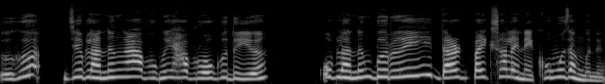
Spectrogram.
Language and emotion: Bodo, disgusted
